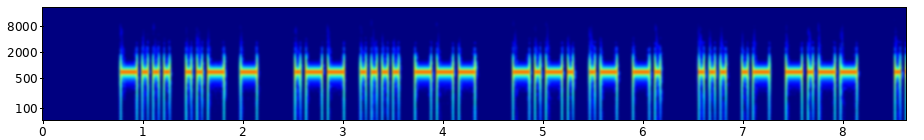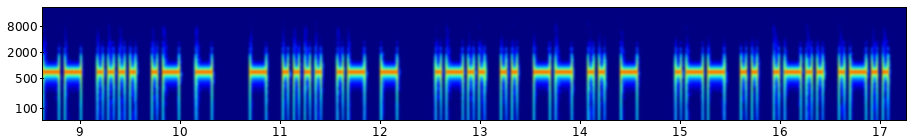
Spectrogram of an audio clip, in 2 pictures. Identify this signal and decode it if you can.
Morse code, heard as a keyed tone, about 22 wpm, 700 Hz. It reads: BUT WHO CAN SAY WHAT THAT LIMIT WILL
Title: Sentences from Top 1500 Words 22wpm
